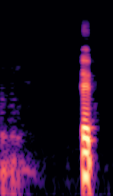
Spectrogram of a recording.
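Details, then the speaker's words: Sleeping dog snoring in a room during talking: faint low rumble, then one short, loud, snorting snore; snoring. "Can you hear my dog snoring?"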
